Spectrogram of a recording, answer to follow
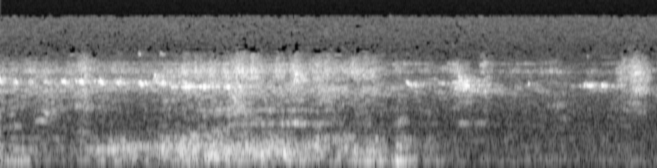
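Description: Street ambience: a low rumble of city traffic with small birds chirping over it. The rumble is loudest for the first five seconds and then fades, leaving the chirps clearer near the end.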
